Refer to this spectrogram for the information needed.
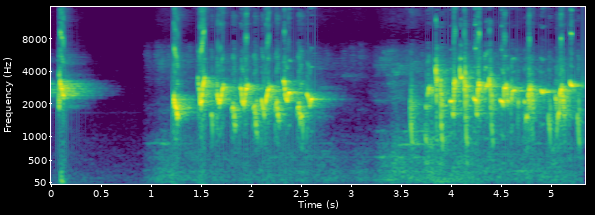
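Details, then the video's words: Sooty-headed bulbul in fighting mode, singing agitated, rapid phrases of bubbly rising-and-falling whistles in two bursts split by a short silence. "trucukan gacor FULL TARUNG NGAMUK"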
